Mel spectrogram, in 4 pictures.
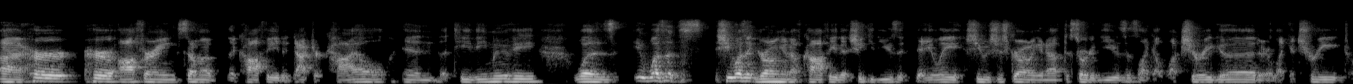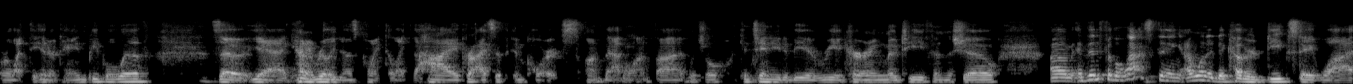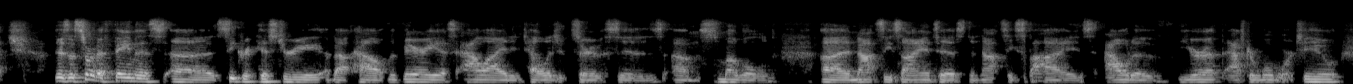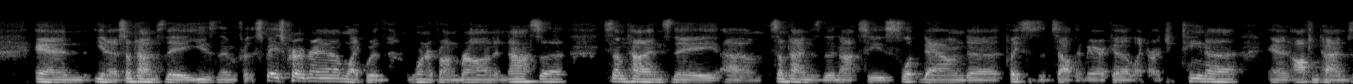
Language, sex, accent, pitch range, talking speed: English, male, American, 105-125 Hz, 180 wpm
